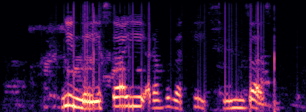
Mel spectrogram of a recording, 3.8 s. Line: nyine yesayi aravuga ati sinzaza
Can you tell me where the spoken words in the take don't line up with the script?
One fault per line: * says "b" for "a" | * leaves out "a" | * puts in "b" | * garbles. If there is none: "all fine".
all fine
